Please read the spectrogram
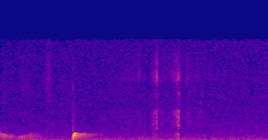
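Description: A single short pop about half a second in, otherwise faint room hiss.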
